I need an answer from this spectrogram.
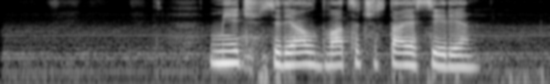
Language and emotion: Russian, neutral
